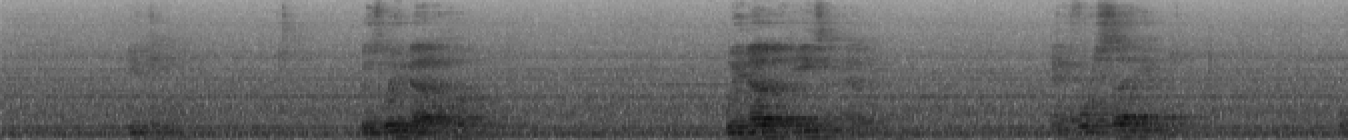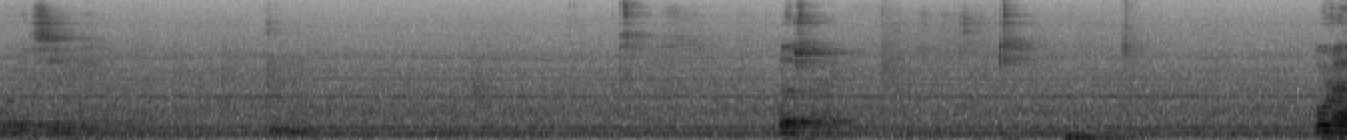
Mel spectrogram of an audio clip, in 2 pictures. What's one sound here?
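A middle-aged man speaks slowly and solemnly through a microphone in a large echoing hall, with long pauses.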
